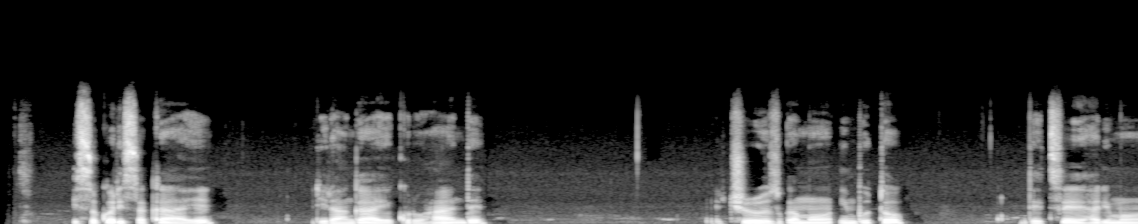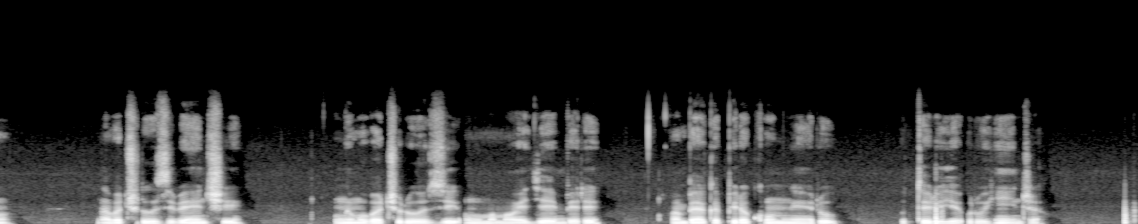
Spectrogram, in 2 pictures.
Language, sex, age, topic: Kinyarwanda, male, 18-24, finance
